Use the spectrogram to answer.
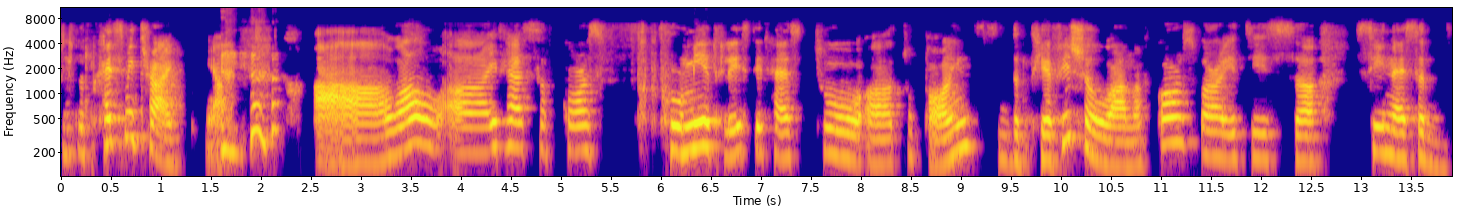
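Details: Adult man from the Netherlands who stutters, at times severely; long pauses between words suggest blocks; stuttering.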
